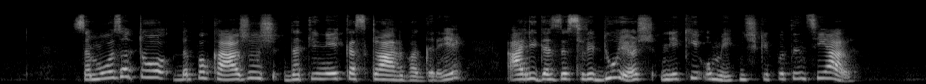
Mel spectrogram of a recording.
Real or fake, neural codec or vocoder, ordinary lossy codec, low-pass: fake; codec, 24 kHz, 1 kbps, SNAC; none; 10.8 kHz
